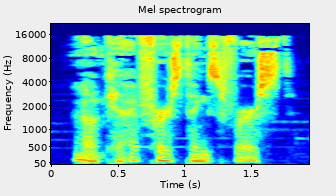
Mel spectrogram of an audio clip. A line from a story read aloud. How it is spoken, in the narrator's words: he muttered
